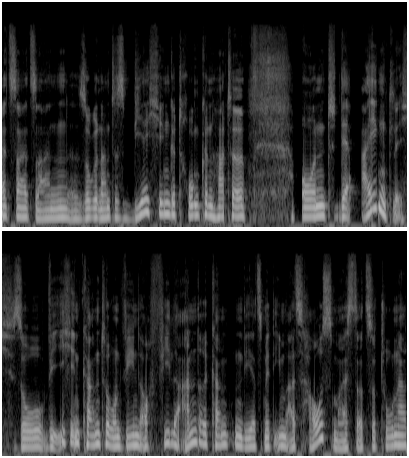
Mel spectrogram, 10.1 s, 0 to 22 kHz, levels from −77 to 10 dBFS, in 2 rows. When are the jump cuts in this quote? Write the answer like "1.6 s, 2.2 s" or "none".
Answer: none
